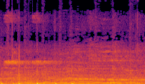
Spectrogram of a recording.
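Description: Footsteps thudding on a hard floor, about three a second, a toddler running, with faint background music and voices underneath.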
